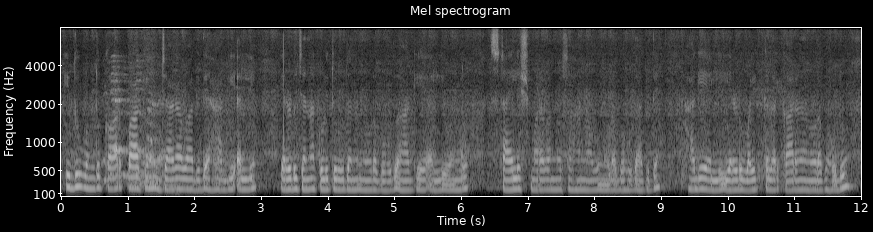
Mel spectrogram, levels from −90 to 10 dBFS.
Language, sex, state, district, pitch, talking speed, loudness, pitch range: Kannada, female, Karnataka, Dharwad, 175 Hz, 130 wpm, -28 LUFS, 170-185 Hz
